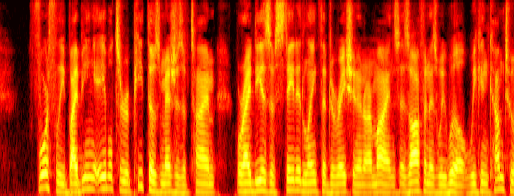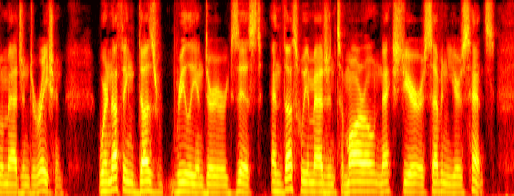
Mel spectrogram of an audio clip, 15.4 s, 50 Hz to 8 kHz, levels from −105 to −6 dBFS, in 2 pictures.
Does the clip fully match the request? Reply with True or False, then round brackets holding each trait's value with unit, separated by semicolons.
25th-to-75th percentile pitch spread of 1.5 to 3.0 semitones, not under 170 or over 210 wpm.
True (2.5 semitones; 190 wpm)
